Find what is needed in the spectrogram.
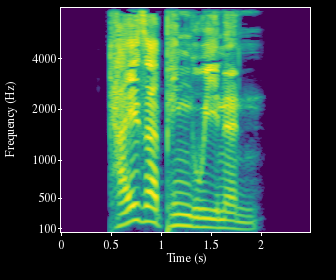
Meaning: dative plural of Kaiserpinguin
- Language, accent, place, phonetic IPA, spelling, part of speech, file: German, Germany, Berlin, [ˈkaɪ̯zɐˌpɪŋɡuiːnən], Kaiserpinguinen, noun, De-Kaiserpinguinen.ogg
